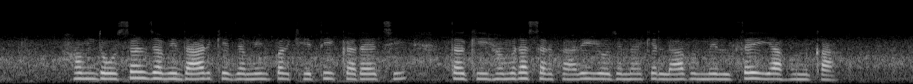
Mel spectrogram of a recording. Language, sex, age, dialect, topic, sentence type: Maithili, female, 18-24, Southern/Standard, agriculture, question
